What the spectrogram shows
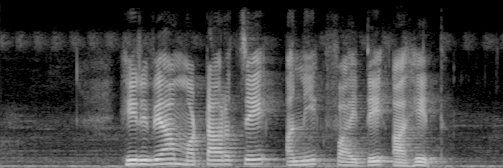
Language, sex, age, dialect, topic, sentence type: Marathi, female, 46-50, Standard Marathi, agriculture, statement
